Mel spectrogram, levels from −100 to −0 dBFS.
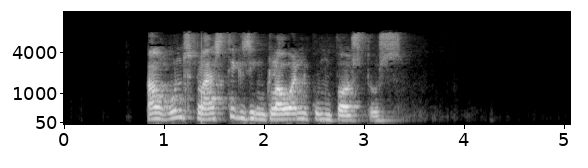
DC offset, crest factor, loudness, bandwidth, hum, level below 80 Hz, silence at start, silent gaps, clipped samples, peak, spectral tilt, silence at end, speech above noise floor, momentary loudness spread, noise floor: under 0.1%; 18 dB; -19 LUFS; 8.2 kHz; none; -62 dBFS; 0.85 s; none; under 0.1%; -4 dBFS; -5 dB/octave; 1.7 s; over 71 dB; 14 LU; under -90 dBFS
